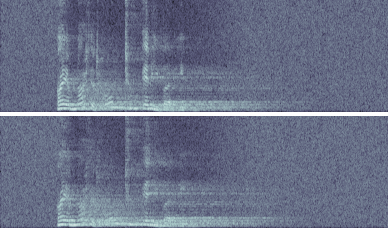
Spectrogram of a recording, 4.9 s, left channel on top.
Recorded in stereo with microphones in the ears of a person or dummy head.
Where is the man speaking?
30° left (ahead or behind), 1.4 m.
